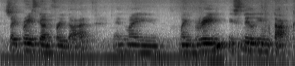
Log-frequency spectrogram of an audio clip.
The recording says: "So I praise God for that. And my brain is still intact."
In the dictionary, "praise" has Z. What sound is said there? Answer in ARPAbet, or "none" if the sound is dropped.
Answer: S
